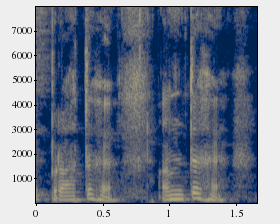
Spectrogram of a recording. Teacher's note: विसर्ग का उच्चारण करते समय ह की ध्वनि बाहर निकलती है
